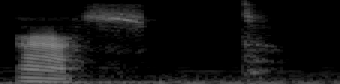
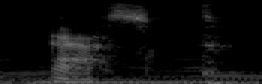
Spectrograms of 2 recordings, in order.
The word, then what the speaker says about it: asked: the black hat asked remember that the ending ed for many past tense verbs actually makes a t sound at the end even though it's spelled ed so asked asked try it one more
